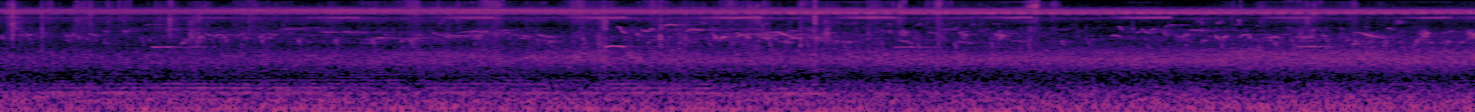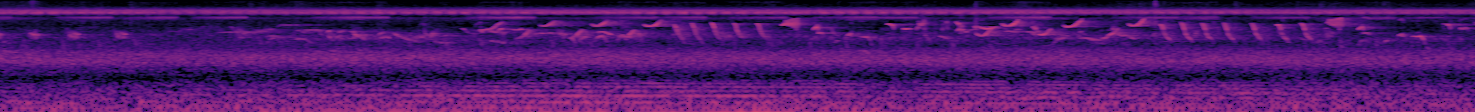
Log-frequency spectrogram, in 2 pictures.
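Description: Outdoor ambience of birds chirping and calling over a steady low rumble and a constant thin high-pitched hiss. The bird calls grow busier about two-thirds of the way through, with fast repeated trills.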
